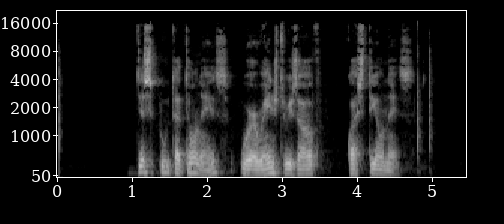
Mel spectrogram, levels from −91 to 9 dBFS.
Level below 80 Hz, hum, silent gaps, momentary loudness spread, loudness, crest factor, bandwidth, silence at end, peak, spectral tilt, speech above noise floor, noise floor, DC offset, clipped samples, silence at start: -64 dBFS; none; none; 15 LU; -24 LUFS; 22 dB; 16 kHz; 0.75 s; -6 dBFS; -3.5 dB/octave; over 65 dB; under -90 dBFS; under 0.1%; under 0.1%; 1.05 s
